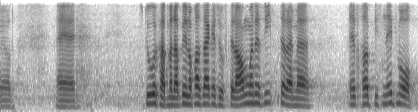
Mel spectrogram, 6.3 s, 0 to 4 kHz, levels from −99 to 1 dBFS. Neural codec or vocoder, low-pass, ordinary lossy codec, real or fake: codec, 24 kHz, 0.9 kbps, WavTokenizer, medium speech release version 2; 3.6 kHz; none; fake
